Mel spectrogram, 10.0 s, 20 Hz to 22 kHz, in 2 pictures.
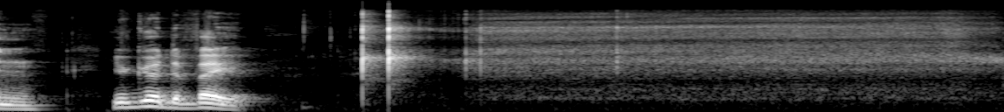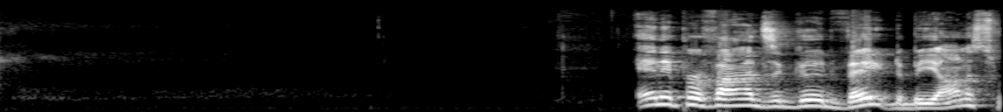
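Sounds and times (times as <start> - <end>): vape hiss and coil sizzle: 1.7 - 7.1.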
